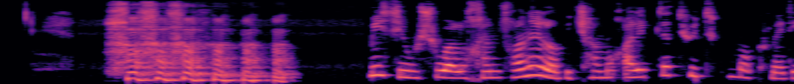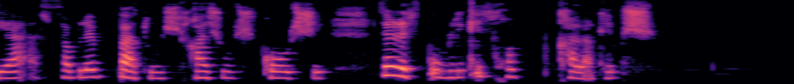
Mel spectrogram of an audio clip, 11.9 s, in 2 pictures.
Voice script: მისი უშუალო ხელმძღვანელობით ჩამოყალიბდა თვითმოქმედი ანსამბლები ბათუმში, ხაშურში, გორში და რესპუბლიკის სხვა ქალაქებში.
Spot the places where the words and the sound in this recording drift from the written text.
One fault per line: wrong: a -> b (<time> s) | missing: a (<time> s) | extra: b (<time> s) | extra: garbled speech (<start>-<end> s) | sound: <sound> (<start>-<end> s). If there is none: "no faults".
sound: laugh (0.8-2.3 s)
